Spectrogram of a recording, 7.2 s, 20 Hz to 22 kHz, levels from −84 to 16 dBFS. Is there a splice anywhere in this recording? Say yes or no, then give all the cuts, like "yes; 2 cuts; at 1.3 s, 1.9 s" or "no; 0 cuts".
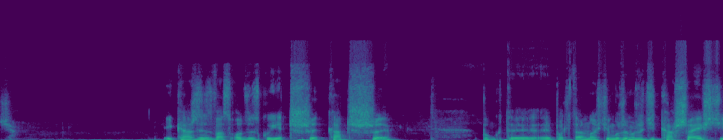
yes; 1 cut; at 1.6 s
